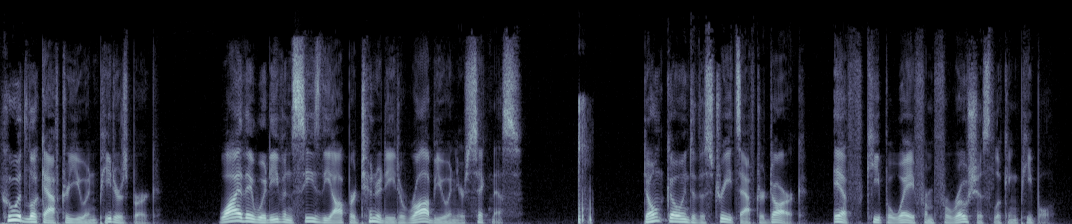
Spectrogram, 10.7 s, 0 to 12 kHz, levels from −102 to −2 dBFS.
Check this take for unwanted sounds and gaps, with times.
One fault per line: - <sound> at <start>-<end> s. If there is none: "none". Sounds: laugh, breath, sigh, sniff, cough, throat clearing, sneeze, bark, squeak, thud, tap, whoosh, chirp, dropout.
- sniff at 5.8-5.9 s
